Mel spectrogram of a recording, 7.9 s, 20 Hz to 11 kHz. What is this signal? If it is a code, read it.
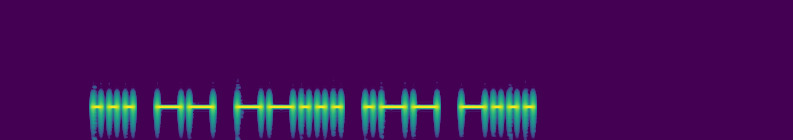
Morse code, heard as a keyed tone, about 15 wpm, 700 Hz. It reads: SM7WB
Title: DXCC-100 Call Signs - 5 Characters - Repeated 2x - 15wpm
